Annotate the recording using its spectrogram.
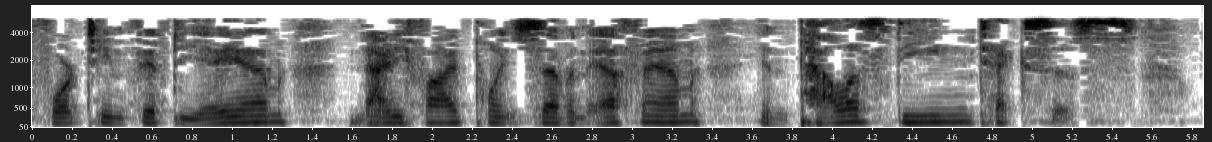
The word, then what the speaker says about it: Palestine: Yeah, Palestine's Steen. A traditional pronunciation. Yeah. – See, my producer told me, make sure you say Steen. – I did. I sent him an email. So remember, this is Steen.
